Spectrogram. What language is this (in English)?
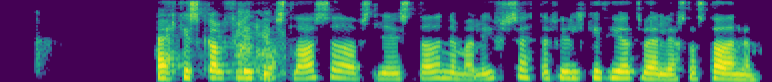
Icelandic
